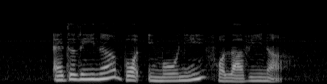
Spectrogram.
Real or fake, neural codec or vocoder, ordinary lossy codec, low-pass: fake; codec, 16 kHz, 16 kbps, FreqCodec, larger model; none; 7.2 kHz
